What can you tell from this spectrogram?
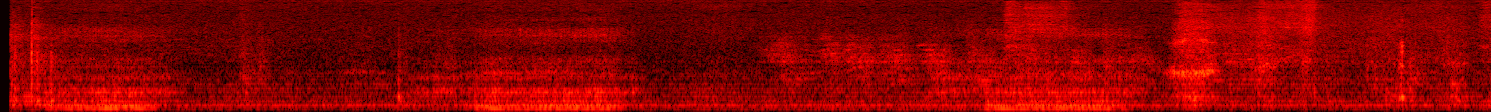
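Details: Low, rumbling snores on each breath, roughly every two to three seconds, with soft noises between them; ordinary snoring.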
